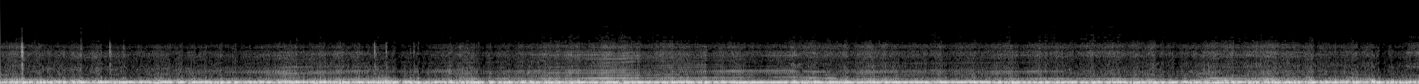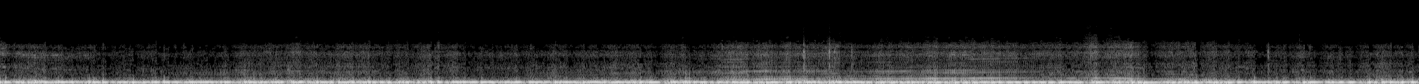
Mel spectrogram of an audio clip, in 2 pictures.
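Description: BMW E36 325i's 2.5-litre straight-six heard from inside the cabin, climbing in pitch under hard acceleration and falling away sharply three times as the driver shifts or lifts. A constant low rumble runs underneath.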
